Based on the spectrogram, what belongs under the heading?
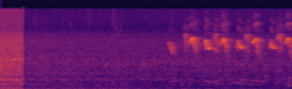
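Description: A loud low hum that cuts off abruptly just after the start, then quiet background with small birds chirping: a quick run of short, falling chirps beginning about two and a half seconds in.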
